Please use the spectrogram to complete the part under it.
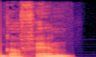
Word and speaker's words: καφέν: Στα κυπριακά το καφέ με δυο κάπα στην αρχή της λέξης είναι ο τόπος συναισθίασης όπου σερβίρονται μεταξύ άλλων και καφεϊνούχα ροφήματα και ξεχωρίζει φωνητικά από τον καφέ, δηλαδή την αιτιατική της λέξης ο καφές που έχει τελικό νι τον καφέν, αλλά διαφοροποιείται και από το καφέ το χρώμα που έχει τελικό νι, καφέ. Στην κοινή και τα τρία προφέρονται το ίδιο, καφέ.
